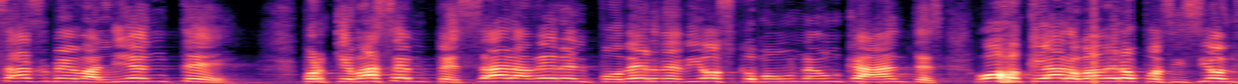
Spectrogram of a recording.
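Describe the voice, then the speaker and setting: A man preaching a sermon, swinging between loud emphatic calls and low hushed asides.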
